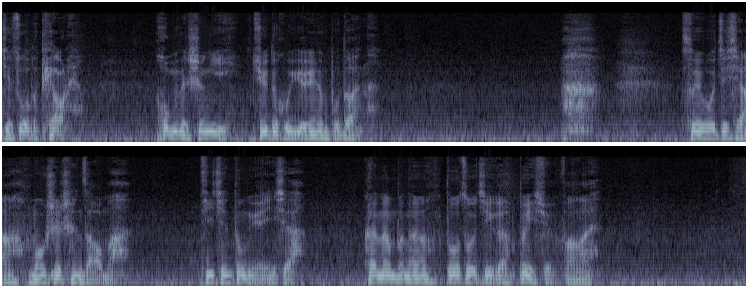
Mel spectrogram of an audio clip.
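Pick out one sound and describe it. A man speaks calmly and persuasively nearby.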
